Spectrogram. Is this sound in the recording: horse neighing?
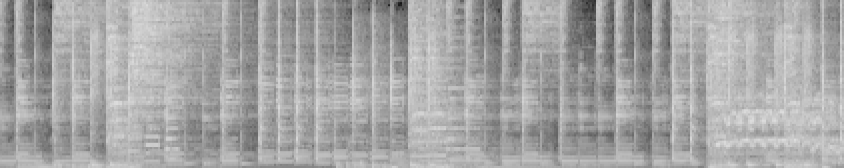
yes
